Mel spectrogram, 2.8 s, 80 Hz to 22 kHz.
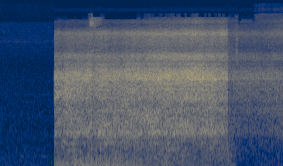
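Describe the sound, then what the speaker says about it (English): An AT-5 Brave Eagle jet trainer of Taiwan's Air Force roars in abruptly, a loud broadband engine blast that holds steady for nearly two seconds, then cuts down to a lower rumble. "This is the AT-5 Brave Eagle, the latest addition to Taiwan's Air Force."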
